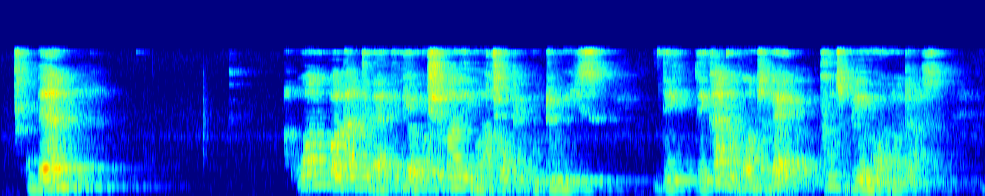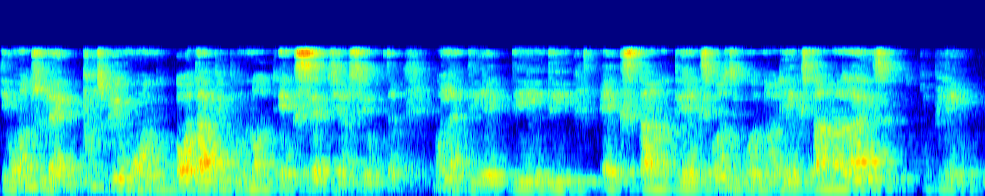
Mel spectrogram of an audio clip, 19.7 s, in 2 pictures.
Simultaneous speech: No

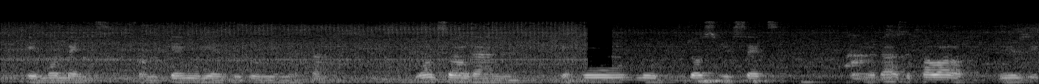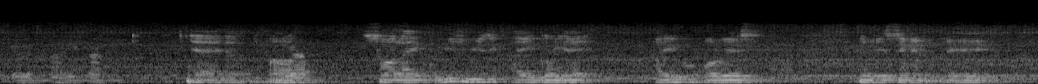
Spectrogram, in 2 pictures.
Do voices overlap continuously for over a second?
No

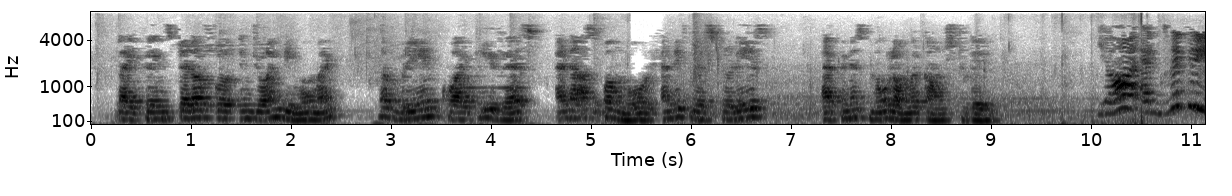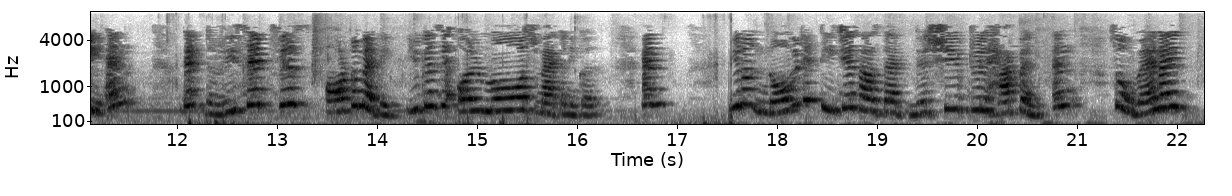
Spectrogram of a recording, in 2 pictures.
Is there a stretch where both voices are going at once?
No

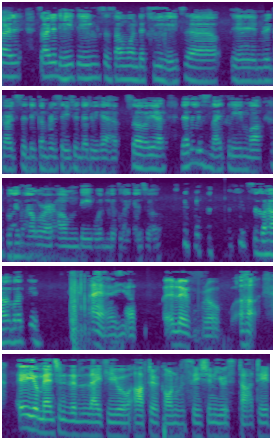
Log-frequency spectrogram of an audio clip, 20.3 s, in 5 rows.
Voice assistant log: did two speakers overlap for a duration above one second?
No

